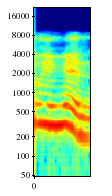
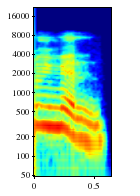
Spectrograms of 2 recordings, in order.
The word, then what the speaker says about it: women: সুন্দর তাই বলেছে বিউটিফুল উইমেন। তোমরা জানো নিশ্চয়ই WOMEN এর উচ্চারণ কিন্তু উইমেন হয়। যেমন WOMAN WOMAN এটার উচ্চারণ ওম্যান, কিন্তু যেই মাত্র এটা প্লুরাল হয়ে যাবে সেটা হয়ে যাবে উইমেন।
